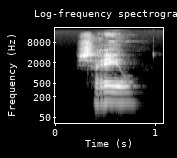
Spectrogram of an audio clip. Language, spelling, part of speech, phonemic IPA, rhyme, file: Dutch, schreeuw, noun / verb, /sxreːu̯/, -eːu̯, Nl-schreeuw.ogg
- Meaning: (noun) scream; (verb) inflection of schreeuwen: 1. first-person singular present indicative 2. second-person singular present indicative 3. imperative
